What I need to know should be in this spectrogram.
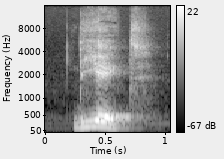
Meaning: diet
- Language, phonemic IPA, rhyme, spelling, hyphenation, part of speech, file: Dutch, /diˈ(j)eːt/, -eːt, dieet, di‧eet, noun, Nl-dieet.ogg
